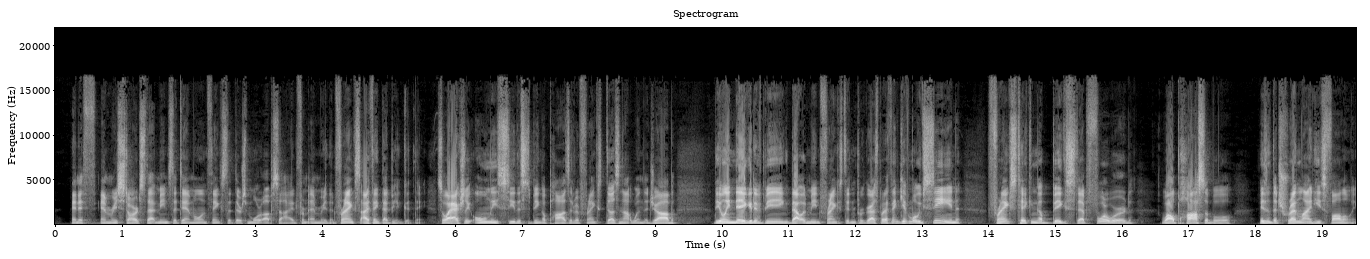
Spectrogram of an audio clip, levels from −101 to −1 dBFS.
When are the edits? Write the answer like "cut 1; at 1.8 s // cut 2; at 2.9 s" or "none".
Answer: none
